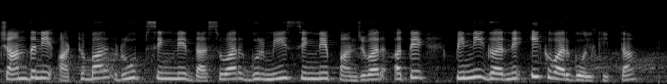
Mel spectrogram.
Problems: background conversations at intervals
